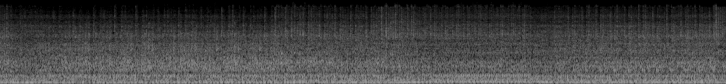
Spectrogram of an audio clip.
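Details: Caterpillar 977H loader, D333 diesel after cracked-head repair and reassembly, some air still in the system: settles into a steady, even idle with smooth low rumble, no misses or knocks.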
